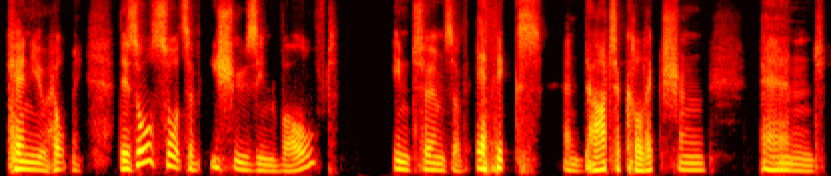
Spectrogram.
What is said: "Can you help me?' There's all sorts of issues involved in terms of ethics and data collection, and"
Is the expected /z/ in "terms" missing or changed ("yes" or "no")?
no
